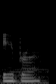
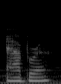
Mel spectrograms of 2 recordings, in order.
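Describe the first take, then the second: First: It sounds like the start of Abraham. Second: It sounds like the start of abracadabra. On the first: "like Abraham?" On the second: "Like abracadabra"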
